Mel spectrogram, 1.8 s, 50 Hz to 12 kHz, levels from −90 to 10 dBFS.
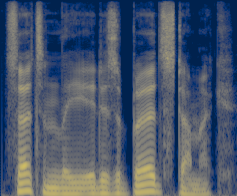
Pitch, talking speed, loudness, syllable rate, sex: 105 Hz, 200 wpm, -16 LUFS, 5.4 syllables/s, male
